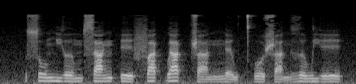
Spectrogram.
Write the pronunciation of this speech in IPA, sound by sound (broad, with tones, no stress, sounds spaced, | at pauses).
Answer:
s o˧ ŋ j əː˨˩˦ m s a˧˥ ŋ ʔ e˨˩ f a˦˥ k̚ l a˦˥ k̚ ʂ a˨˩˨ n ŋ ɛ˨˩˨ w t̪ʰ o˨˩ ʂ a˨˩˨ n ɣ ə˧ w j e˧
